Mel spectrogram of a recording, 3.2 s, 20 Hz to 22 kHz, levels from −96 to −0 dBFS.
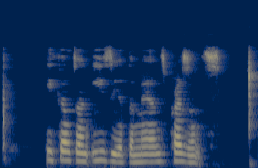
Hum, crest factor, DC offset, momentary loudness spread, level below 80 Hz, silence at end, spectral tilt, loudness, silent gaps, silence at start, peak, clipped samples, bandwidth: none; 26 dB; under 0.1%; 8 LU; -84 dBFS; 0 s; -2.5 dB/octave; -36 LUFS; none; 0.05 s; -12 dBFS; under 0.1%; 7.4 kHz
